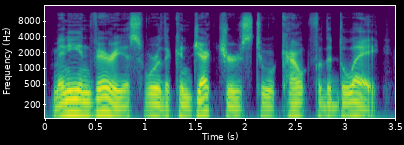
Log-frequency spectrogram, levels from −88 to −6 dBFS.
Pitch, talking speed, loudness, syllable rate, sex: 95 Hz, 190 wpm, -17 LUFS, 5.9 syllables/s, male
